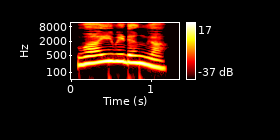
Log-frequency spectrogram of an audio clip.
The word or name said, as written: ವಾಯಿವಡಂಗ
